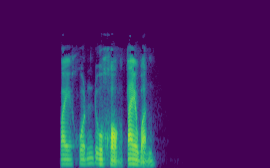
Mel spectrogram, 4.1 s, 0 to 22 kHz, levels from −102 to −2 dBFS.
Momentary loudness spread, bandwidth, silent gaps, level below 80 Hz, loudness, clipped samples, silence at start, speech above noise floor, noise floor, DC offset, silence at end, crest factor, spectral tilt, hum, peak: 10 LU; 7.4 kHz; none; -56 dBFS; -22 LUFS; under 0.1%; 0.9 s; over 69 dB; under -90 dBFS; under 0.1%; 1.75 s; 26 dB; -6.5 dB/octave; none; 0 dBFS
